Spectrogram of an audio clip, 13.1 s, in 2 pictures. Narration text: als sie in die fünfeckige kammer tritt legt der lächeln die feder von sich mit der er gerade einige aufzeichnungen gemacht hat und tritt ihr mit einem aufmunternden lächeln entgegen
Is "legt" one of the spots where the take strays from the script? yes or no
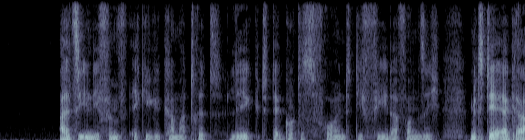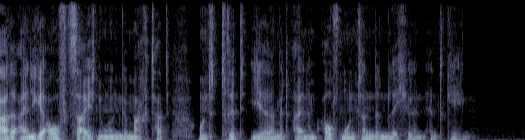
no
